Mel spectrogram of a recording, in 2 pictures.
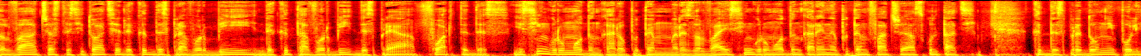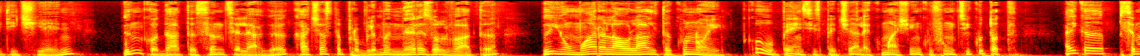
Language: Romanian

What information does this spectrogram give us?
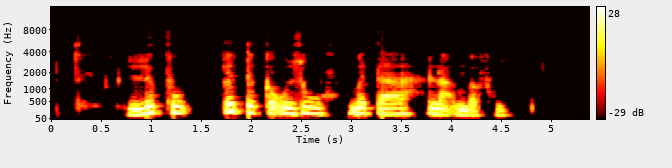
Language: Ngombale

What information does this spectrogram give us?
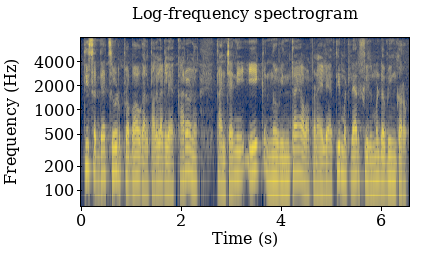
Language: Konkani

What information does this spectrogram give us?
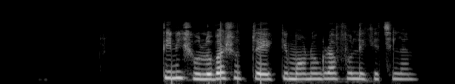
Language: Bangla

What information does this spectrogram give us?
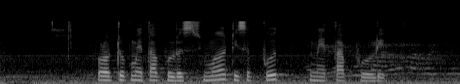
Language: Javanese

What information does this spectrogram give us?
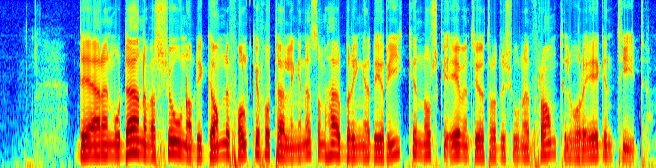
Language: Norwegian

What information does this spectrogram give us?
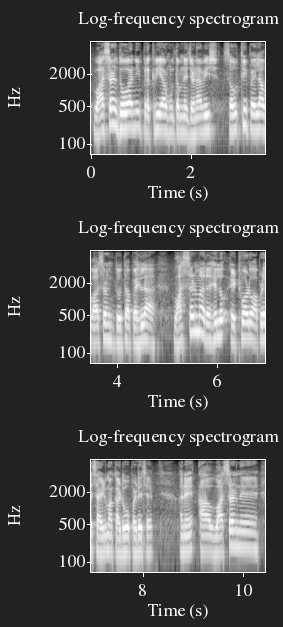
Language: Gujarati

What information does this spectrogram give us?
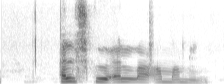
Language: Icelandic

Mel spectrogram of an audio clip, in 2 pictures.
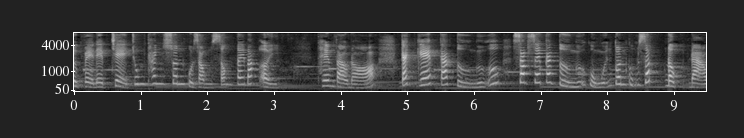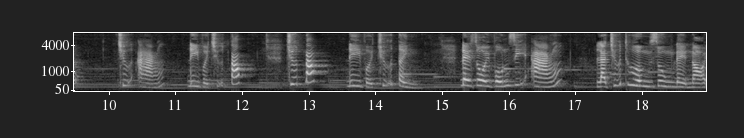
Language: Vietnamese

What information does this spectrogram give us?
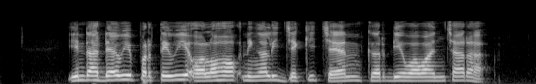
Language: Sundanese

